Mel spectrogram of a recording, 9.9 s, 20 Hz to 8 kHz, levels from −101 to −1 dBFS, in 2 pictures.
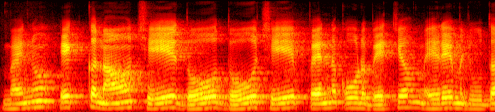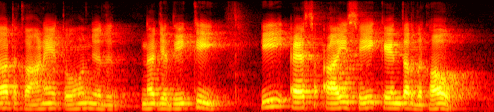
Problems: background conversations at intervals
